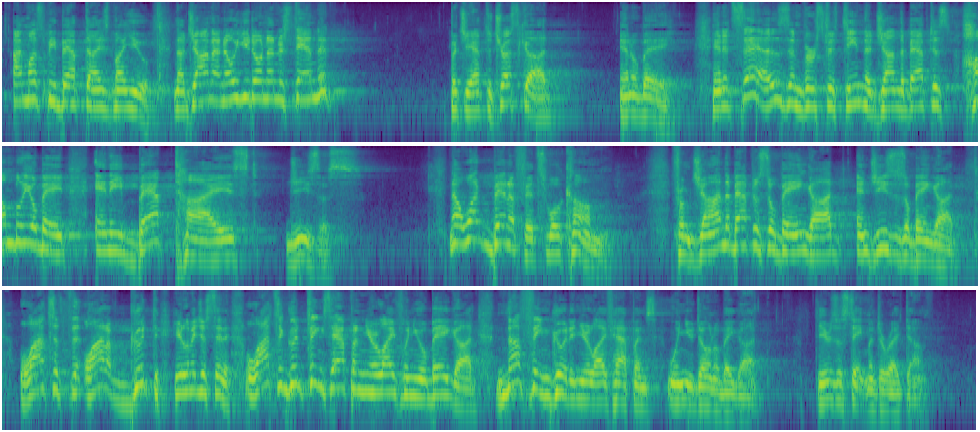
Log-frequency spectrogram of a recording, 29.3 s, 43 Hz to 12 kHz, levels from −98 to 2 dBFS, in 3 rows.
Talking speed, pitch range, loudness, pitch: 195 wpm, 165-235 Hz, -19 LUFS, 195 Hz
